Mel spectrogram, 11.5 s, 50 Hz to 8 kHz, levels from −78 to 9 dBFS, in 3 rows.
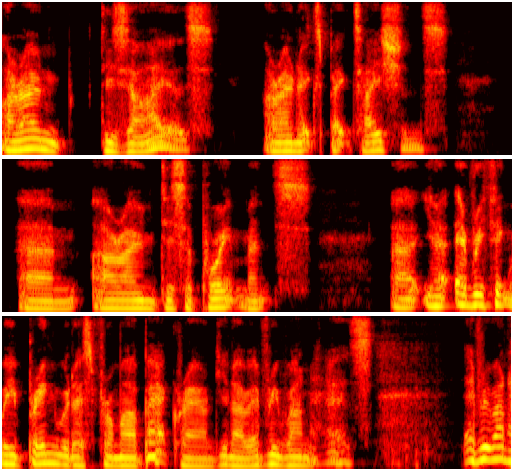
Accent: British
